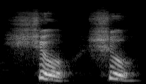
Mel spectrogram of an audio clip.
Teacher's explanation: अब आप ऊष्म व्यंजन पे आ जाइए, तो श, ठीक है, तो ये तालु से निकल रहा है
